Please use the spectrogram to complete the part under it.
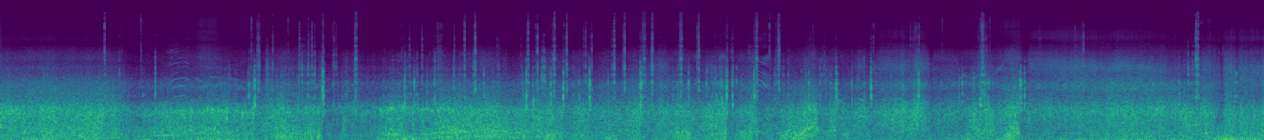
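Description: Wind roars loudly against a microphone.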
